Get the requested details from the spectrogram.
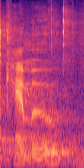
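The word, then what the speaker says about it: Camus: The guy, the way you uh pronounce his last name is Kamu. This French guy, Albert Camu.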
